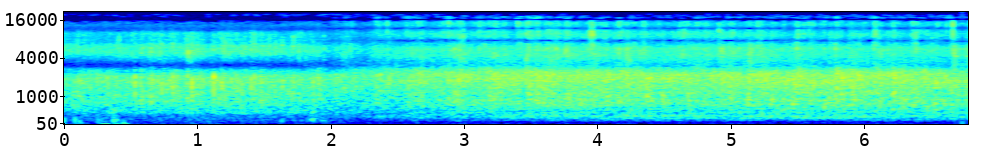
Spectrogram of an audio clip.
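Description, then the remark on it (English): Steady applause from a crowd welcoming a speaker at Rocky Mountain Calvary, a dense wash of many hands clapping at once, even and sustained without pause or voices on top. “So please, welcome Stephanie with a warm round of applause.”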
